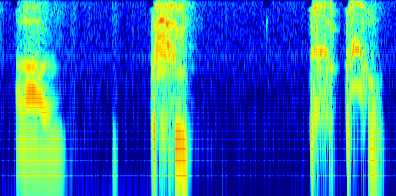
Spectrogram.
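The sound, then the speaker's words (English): A person coughs, starting with a voiced, throaty hack, then after a pause a harsh cough and finally two quick coughs in a row, with silence between and no talking. “I'm thankful to all of you for putting up with this cough tonight.”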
